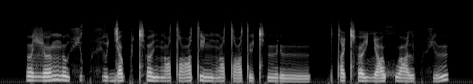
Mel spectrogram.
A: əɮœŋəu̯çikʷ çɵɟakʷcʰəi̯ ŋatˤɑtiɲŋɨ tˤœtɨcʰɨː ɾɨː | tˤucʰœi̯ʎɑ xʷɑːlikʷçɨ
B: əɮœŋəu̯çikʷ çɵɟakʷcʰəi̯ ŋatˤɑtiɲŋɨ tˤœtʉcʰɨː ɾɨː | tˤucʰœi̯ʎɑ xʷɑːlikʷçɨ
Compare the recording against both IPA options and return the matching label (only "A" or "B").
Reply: A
